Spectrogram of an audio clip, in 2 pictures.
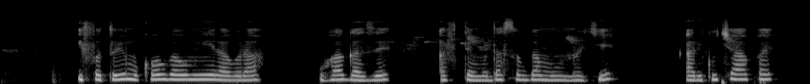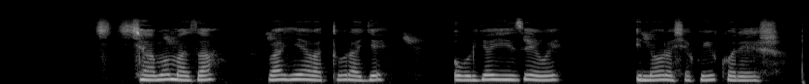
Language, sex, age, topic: Kinyarwanda, female, 18-24, finance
